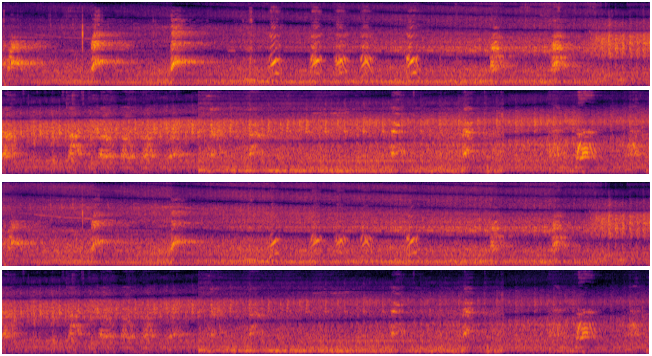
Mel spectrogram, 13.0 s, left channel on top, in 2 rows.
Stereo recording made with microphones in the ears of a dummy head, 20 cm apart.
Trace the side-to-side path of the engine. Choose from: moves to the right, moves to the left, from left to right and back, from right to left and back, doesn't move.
moves to the left.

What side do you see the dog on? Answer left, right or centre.
left.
